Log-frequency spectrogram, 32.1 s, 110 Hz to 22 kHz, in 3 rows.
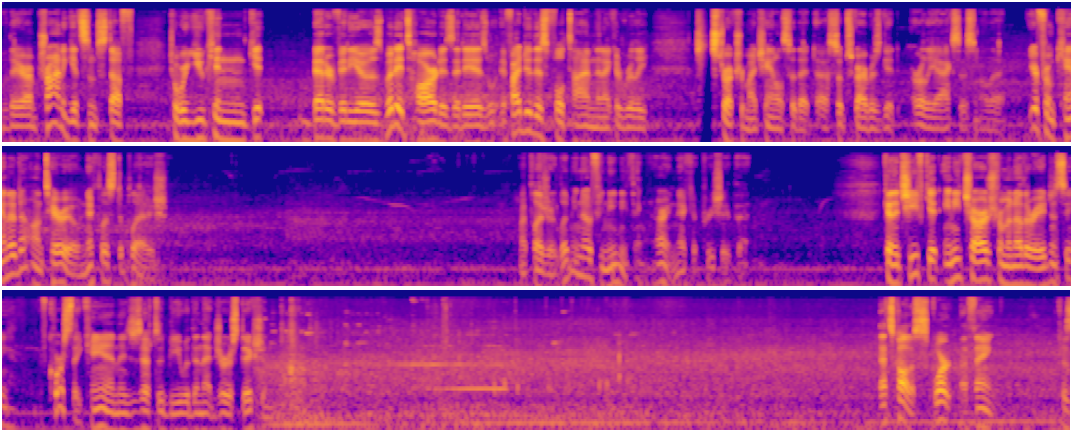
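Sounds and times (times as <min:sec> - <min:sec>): vehicle engine humming: 0:00.0 - 0:32.0
car passing: 0:09.6 - 0:15.8, 0:24.0 - 0:32.0
faint sliding whistle: 0:25.0 - 0:27.8.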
